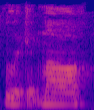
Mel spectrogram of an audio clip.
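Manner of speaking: usual speaking voice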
